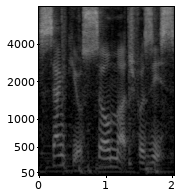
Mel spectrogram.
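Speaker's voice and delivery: German accent, th sound replaced with hissy sound. Trying out the german substitute for the th sound: german accent. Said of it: "That's thank you instead of thank you".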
